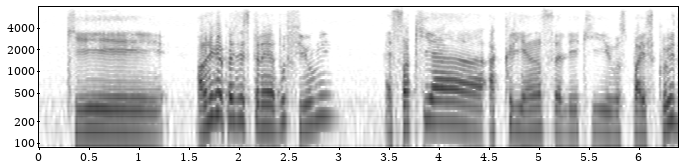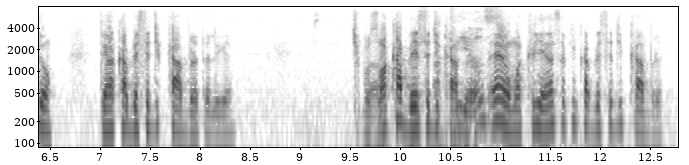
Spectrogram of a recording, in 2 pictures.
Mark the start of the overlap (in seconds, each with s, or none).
9.7 s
